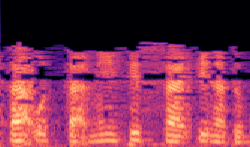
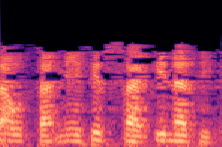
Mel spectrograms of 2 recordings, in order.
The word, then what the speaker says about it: تاء التأنيث الساكنة: Ya, bacanya ta'ut ta'nifis sakinatu, bukan ta'ut ta'nifis sakinati. Kenapa? Karena sakinatu itu na'at terhadap ta'. Ta'ut ta'nifis sakinatu. Jadi, dhamma sakinatu mengikuti dhammanya ta'u. Bukan mengikuti kasrahnya ta'nif.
